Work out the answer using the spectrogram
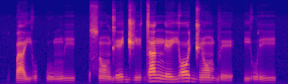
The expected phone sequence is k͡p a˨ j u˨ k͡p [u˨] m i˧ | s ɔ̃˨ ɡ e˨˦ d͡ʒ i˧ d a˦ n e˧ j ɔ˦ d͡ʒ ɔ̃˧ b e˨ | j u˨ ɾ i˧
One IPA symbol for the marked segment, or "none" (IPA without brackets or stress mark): u˨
